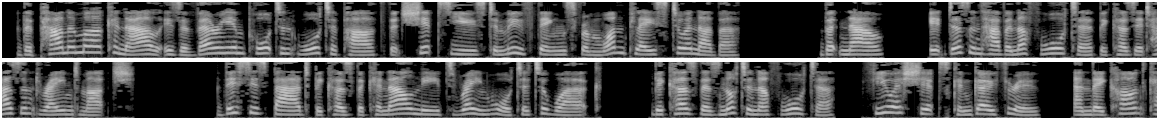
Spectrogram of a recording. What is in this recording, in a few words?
English SLOW Reading; English Newsroom; Panama Canal Needs More Water for Ships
